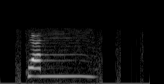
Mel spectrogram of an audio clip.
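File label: "gwan1", Cantonese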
